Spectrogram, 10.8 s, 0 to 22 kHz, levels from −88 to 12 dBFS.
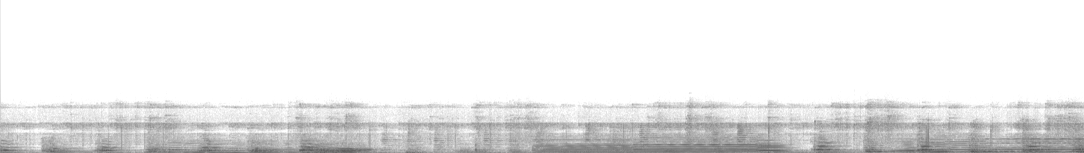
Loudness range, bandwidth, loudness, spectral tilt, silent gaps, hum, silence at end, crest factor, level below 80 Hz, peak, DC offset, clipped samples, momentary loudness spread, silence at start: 4 LU; 8.2 kHz; -32 LUFS; -6 dB/octave; none; none; 0 s; 22 dB; -46 dBFS; -10 dBFS; under 0.1%; under 0.1%; 12 LU; 0 s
